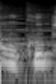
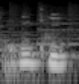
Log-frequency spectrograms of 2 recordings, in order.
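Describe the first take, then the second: First: The word ends with a sounded final consonant. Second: The word ends on a vowel with nothing after. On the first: The speaker calls it wrong. "ça se prononce pas Roucoups" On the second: The speaker calls it right. "ça se prononce Roucou"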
